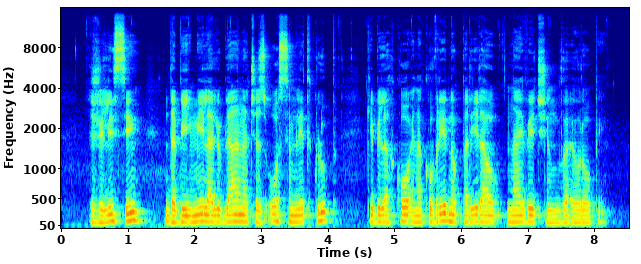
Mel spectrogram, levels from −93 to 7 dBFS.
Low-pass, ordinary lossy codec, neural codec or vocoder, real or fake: 14.4 kHz; none; none; real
